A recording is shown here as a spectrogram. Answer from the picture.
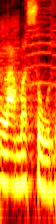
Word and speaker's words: รามสูร: ราม และ ก็ 0 นำ หน้า จะ อ่าน ว่า รามสูร นะ นะ ครับ ผม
